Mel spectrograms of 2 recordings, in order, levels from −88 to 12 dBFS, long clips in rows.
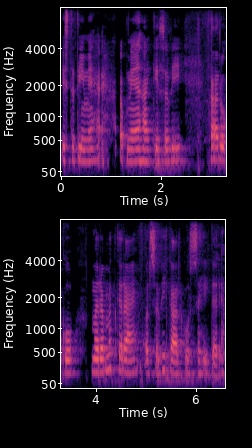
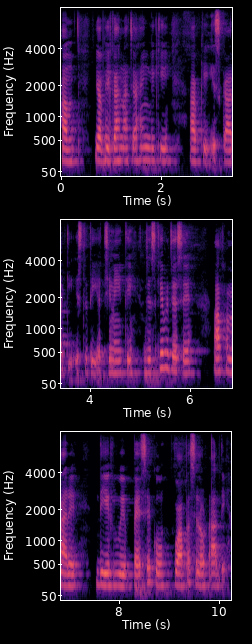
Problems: background sounds at intervals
